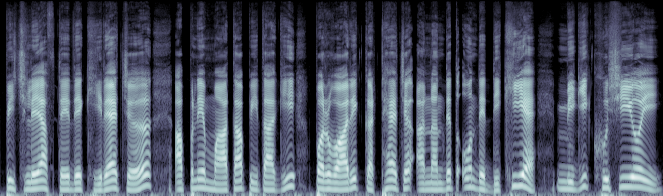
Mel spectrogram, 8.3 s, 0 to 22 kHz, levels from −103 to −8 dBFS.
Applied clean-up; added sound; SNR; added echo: none; none; none; none.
